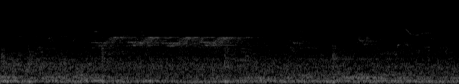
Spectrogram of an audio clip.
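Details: Great crested flycatcher calling in forest treetops: one drawn-out, rolling, buzzy high note lasting about a second and a half, then faint short chirps, over a steady low background rumble.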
